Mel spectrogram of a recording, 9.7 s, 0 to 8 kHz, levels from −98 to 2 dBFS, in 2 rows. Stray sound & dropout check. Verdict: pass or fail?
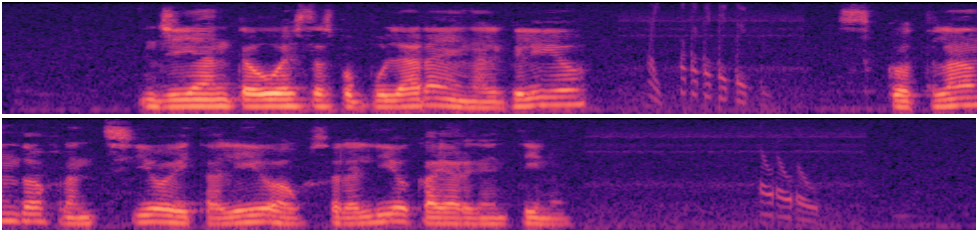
fail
